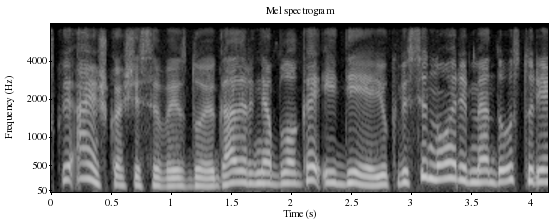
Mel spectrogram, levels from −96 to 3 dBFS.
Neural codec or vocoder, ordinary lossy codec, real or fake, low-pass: none; Opus, 64 kbps; real; 7.2 kHz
